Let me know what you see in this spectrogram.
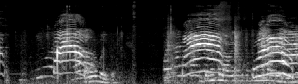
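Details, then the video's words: Domestic cat said to be in trouble, crying with long, wailing meows that bend up and then fall, two drawn-out cries after a short silence; faint background murmur. "cat 😺 in trabul cat crying sound effects"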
